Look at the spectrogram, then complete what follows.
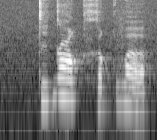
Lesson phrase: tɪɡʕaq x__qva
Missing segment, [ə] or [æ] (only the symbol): ə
